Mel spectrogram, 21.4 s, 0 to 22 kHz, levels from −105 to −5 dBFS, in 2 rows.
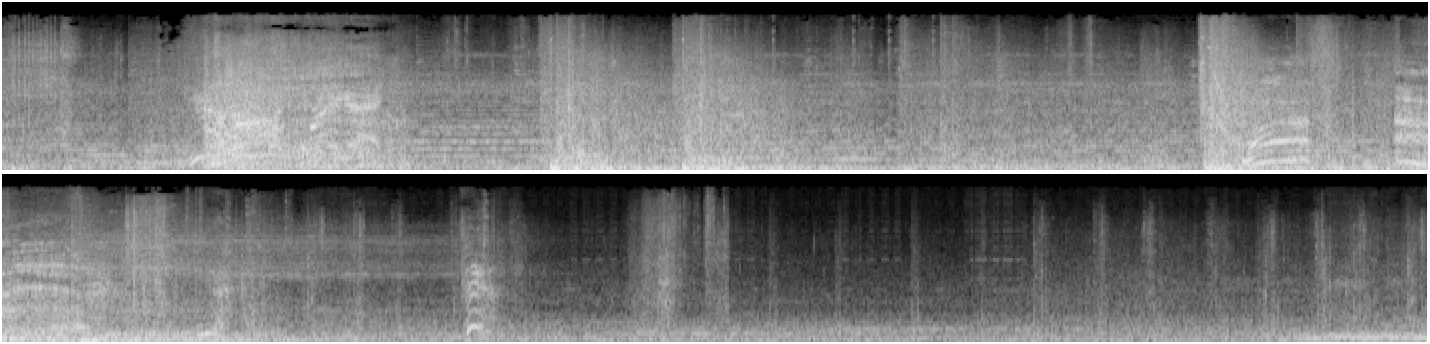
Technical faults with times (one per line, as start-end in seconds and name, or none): none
